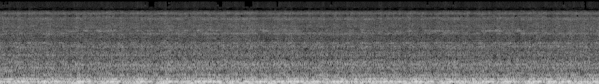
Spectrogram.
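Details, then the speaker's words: Ford 289-based 331 stroker V8 (Mustang) just after rebuild, warmed up with idle stop cranked in: deep, lumpy idle that never settles; header temperatures checked, no misfire found; mixture screws need adjusting; rough idle. "all right so far so good definitely needs to be tuned"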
